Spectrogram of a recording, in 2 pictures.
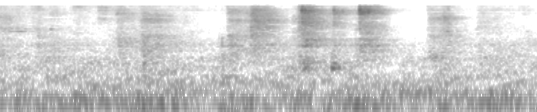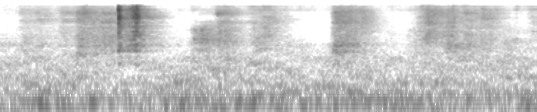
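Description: Faint handling sounds of hands working on the printer's carriage: small clicks and light scrapes of fingers on cable connectors and metal parts, with one sharper click about three seconds in, over a low steady hum.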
